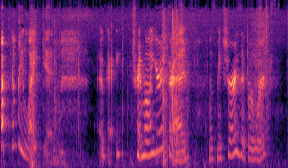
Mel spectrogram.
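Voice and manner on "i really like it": high pitch, laughing through the words. Showing a finished sewn bag and its soft feel, laughing while talking. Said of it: "I'm sorry I keep laughing".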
